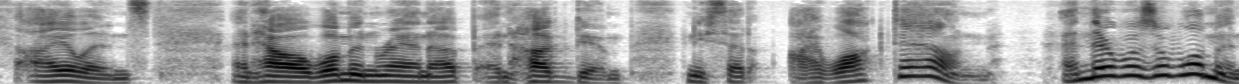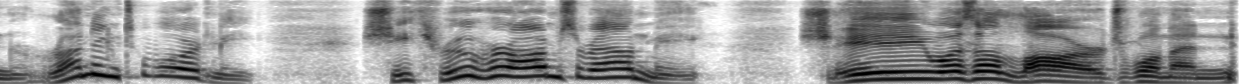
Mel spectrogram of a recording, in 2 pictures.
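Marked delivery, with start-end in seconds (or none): 4.0-12.4 bad high, swooping, sing-song storyteller voice. Retelling what a man said at a conference, do a bad impression of a conference speaker. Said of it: "that was the worst impression".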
